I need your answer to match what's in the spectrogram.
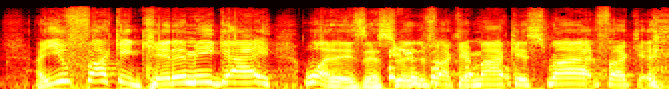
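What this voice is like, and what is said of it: Angry Boston fan voice. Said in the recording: “an angry Boston Celtics fan ... I got my Bostonian on deck”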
